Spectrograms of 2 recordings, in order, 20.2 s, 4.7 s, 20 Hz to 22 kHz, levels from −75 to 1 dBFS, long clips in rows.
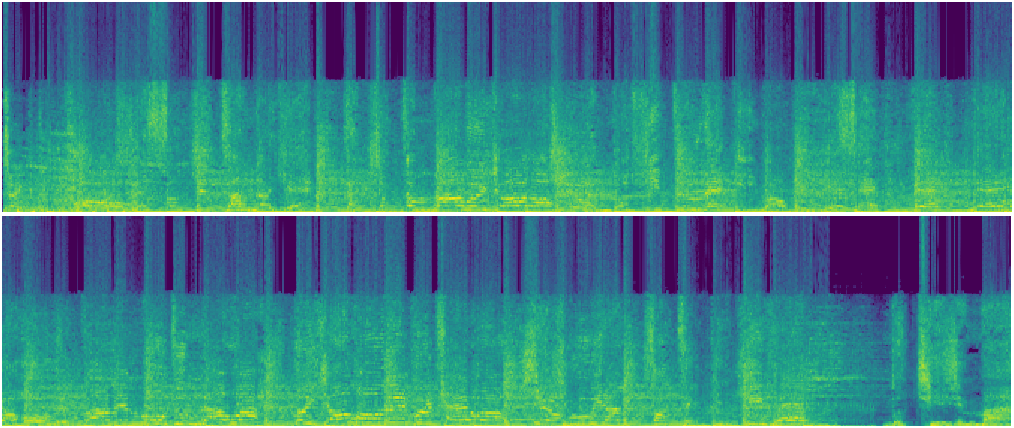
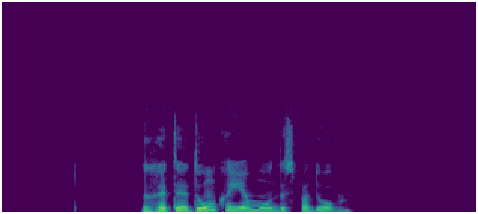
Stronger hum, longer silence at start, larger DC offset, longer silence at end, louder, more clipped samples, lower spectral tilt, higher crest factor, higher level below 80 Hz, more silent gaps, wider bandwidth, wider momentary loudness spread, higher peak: neither; second, 0 s vs 1.4 s; neither; second, 0 s vs 1.25 s; first, -5 LUFS vs -25 LUFS; first, 10% vs under 0.1%; second, -3.5 dB/octave vs -6.5 dB/octave; second, 6 dB vs 18 dB; first, -10 dBFS vs -72 dBFS; neither; first, over 20 kHz vs 10.5 kHz; second, 3 LU vs 10 LU; first, 0 dBFS vs -10 dBFS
